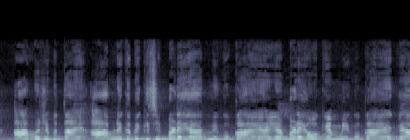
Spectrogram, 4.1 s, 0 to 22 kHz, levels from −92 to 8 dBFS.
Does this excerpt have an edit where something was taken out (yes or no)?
no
